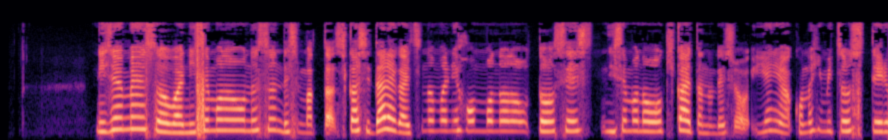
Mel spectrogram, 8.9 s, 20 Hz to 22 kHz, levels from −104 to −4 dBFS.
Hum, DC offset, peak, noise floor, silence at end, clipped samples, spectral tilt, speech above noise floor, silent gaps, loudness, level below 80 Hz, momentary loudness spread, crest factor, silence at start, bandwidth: none; under 0.1%; -2 dBFS; -68 dBFS; 0 s; under 0.1%; -1.5 dB/octave; 47 dB; none; -21 LUFS; -76 dBFS; 11 LU; 20 dB; 0.95 s; 11.5 kHz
